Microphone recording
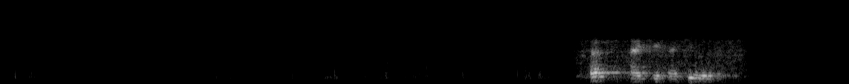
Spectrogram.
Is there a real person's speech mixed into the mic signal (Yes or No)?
Yes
